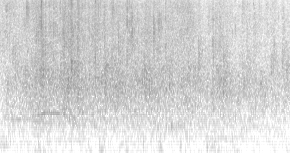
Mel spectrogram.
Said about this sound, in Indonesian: Wah, luar biasa. Berikan tepukan.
